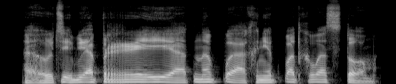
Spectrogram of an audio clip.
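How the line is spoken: Mocking growl. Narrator (Russian): с насмешкой прорычал Полос

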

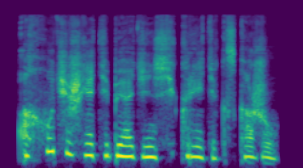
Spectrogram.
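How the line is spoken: Whisper in ear. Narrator (Russian): прошептал Тимоша ей на ухо

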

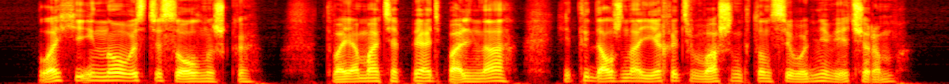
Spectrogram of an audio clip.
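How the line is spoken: Sad. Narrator (Russian): печально сказал

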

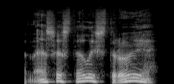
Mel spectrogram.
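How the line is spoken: Sigh. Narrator (Russian): вздохнул Эйлос

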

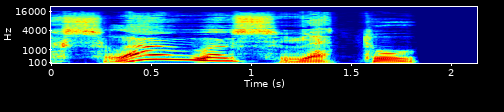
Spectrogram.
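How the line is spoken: Joyful. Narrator (Russian): произнесла храм, радостно

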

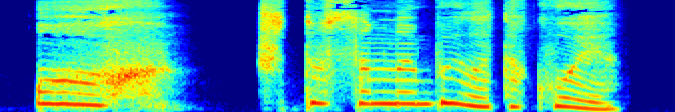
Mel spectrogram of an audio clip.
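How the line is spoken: Moaning. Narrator (Russian): Простонала я

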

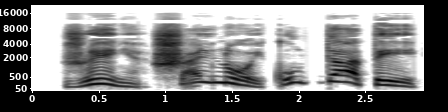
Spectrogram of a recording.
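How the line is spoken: Frantic scream. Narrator (Russian): закричала истошно Агнесса

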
